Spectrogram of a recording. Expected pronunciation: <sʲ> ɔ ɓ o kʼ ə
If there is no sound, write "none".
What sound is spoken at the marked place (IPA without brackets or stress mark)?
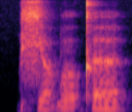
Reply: sʲ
